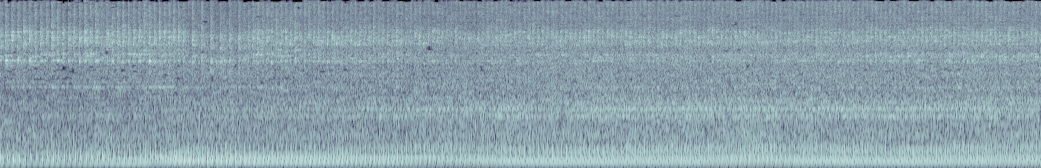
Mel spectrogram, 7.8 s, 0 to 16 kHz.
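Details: Honda EB5000 generator with Honda 11 HP engine, just after a carburetor swap: catches and settles into a steady, even run with a constant hum, no knocks or misses; healthy.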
